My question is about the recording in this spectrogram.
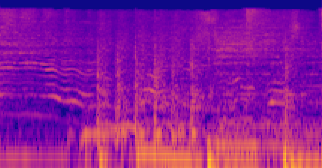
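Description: A drum kit being played along to a pop song's recording: kick drum, snare and cymbals over the song's backing track.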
